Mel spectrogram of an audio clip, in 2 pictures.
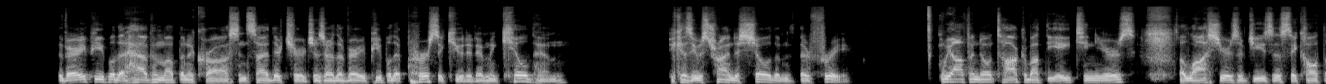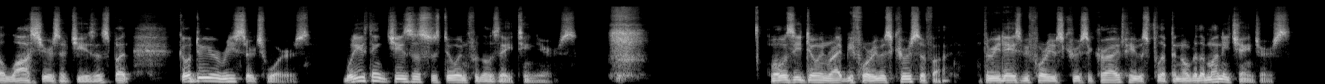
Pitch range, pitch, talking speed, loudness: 85-105 Hz, 95 Hz, 210 wpm, -15 LUFS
